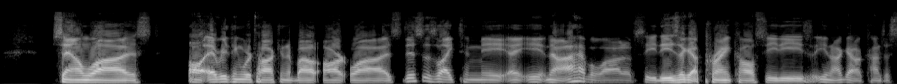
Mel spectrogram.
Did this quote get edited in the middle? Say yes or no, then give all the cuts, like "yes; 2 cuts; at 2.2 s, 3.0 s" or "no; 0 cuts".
no; 0 cuts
